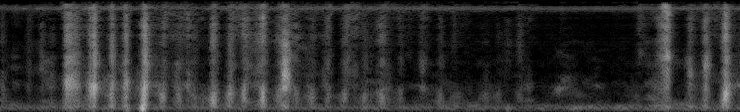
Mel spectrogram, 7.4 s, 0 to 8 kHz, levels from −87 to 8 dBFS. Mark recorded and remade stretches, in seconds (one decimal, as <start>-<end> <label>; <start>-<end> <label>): 0.0-7.4 remade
